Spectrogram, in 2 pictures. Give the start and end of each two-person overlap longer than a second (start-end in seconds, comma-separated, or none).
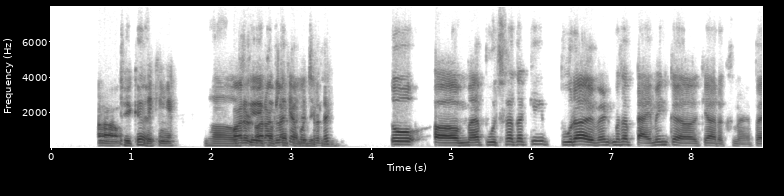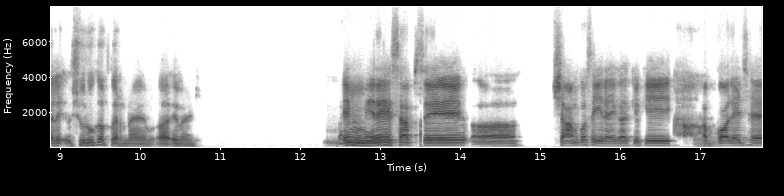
2.3-3.5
